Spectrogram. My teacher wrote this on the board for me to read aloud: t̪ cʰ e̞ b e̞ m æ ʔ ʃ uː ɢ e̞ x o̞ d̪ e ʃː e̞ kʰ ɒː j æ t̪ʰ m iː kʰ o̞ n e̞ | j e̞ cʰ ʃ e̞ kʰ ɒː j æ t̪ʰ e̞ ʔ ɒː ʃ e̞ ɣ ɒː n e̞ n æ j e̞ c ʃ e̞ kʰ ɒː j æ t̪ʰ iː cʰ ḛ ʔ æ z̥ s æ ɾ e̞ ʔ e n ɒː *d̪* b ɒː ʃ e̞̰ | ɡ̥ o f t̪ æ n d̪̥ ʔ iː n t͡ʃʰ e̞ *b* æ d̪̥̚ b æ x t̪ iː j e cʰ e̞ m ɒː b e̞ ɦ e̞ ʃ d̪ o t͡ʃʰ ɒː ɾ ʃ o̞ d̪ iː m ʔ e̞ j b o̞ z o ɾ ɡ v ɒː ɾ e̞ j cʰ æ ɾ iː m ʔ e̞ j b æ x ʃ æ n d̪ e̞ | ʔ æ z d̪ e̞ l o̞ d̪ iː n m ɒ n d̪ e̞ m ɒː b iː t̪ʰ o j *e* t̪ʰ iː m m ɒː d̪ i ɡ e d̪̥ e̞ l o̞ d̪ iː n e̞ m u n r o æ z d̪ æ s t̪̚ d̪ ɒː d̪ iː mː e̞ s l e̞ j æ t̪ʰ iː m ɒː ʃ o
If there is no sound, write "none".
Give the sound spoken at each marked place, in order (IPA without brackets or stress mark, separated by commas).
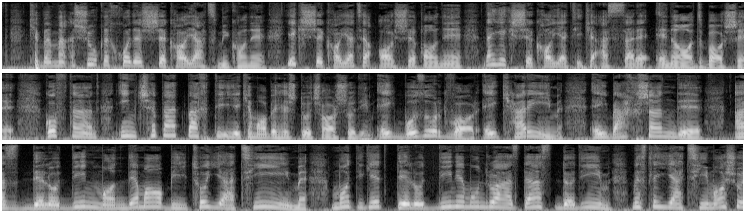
d̪, b, æ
